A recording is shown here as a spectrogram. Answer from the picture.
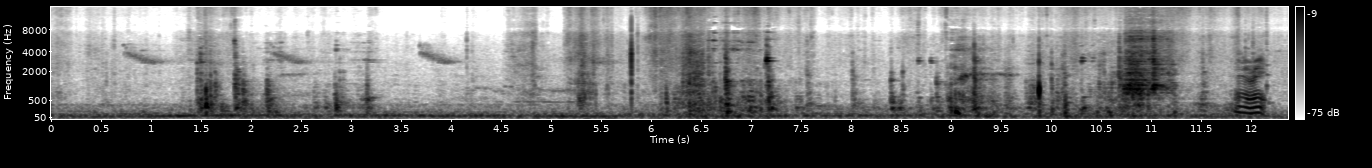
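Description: Hands working an old riding-mower deck belt free of its pulleys: scattered clicks, knocks and rustling. Three short high squeaks fall in pitch in the first few seconds, and a longer rustle comes near the end.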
